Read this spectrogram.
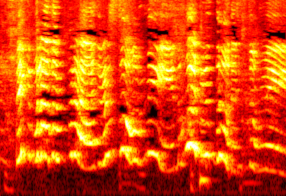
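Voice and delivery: high, loud whiny voice, slowed, breaking into giggles; Italy. Acted. Italy complains to big brother, high whiny and giggling. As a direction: whine way up high and loud, half laughing. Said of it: "You're Italy".

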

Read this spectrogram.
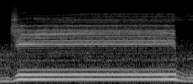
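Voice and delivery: slow chanted letter name জিম; long drawn-out jim. Shown as a demonstration. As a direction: stretch জিম into one long held note. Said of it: "ভালো করে দেখাচ্ছি".

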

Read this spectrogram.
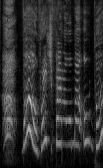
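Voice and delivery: very high gasping character voice; gasp, then squeal it in character; astonished high-pitched put-on voice; surprised game character.

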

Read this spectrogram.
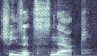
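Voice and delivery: soft, slow read of the name; understated snack name. Real, not acted. Reading a snack name to himself, softly and slowly. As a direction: say it quietly, drawn out.

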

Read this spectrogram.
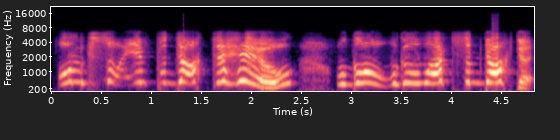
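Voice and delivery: put-on very loud, high British kid; hammed-up British boy, high and booming; little British boy. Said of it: "do the little British boy voice".

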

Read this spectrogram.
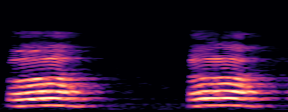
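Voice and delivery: high, loud alarmed hesitation; watching the helper about to botch it; panicked stammer. Retold or imitated. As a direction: freeze up in panic.

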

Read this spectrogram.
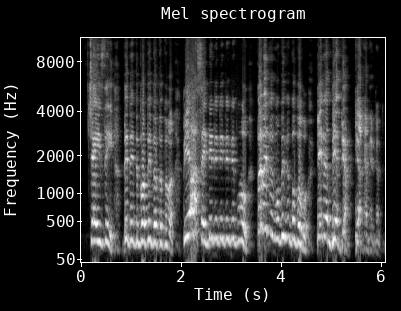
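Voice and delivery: high, loud gibberish squabble; rapid nonsense bickering sounds; mock argument babble. Couple arguing in gibberish, high and loud. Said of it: "That's how they argue".

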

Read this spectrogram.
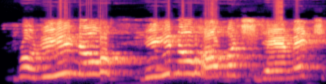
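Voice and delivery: high, loud, urgent question; hyped up asking a friend; excited. Real, not acted. Excited game rant.

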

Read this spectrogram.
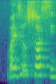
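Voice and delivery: plain reading voice

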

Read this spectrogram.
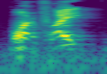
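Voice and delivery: grouchy ladybug voice. Acted. Ladybug challenges skunk.

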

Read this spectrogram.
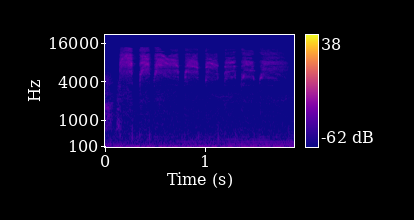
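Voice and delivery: soft unvoiced pss sounds; whispered psst. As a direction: imitate the kids' whispering. Kids whispering to each other.

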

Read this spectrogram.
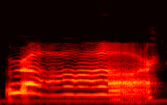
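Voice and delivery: a six-year-old's loud, high pretend roar; little boy's roar. Max showing the T-Rex how loud he can roar, small boy's roar. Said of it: "Here's how loud I can roar".

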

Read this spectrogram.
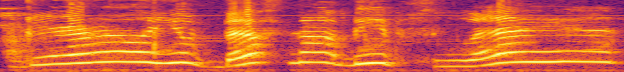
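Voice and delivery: high, loud, drawn-out sassy warning; over-exaggerated girlfriend. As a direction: stretch it out like an overdramatic best friend. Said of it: "over-exaggerating how they act".

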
